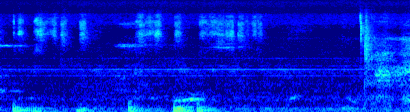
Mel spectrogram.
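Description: Near silence, with a few faint scratches of a marker writing on a whiteboard.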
